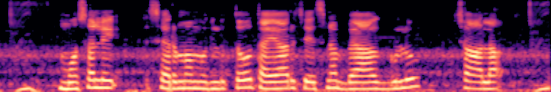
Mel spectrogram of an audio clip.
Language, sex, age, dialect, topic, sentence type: Telugu, female, 31-35, Telangana, agriculture, statement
